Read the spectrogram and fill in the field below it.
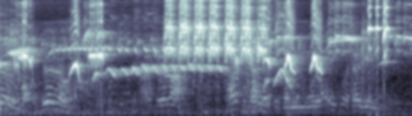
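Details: Caged greater green leafbird singing excitedly, the song styles called ngobra and jamtrok, roused by stirring its breeding urge: loud varied whistles, a long sliding note, rapid buzzy chattering bursts and sharp upslurred notes.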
